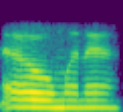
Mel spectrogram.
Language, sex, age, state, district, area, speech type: Bodo, female, 45-60, Assam, Kokrajhar, urban, conversation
